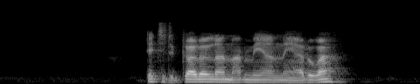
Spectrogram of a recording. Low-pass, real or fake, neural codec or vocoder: 7.2 kHz; fake; codec, 16 kHz, 0.5 kbps, FunCodec, trained on LibriTTS, 25 frames a second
